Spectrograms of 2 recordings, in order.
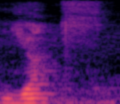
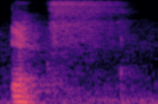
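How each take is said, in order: First: The letter name begins with a 'y' glide. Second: The letter name begins with an 'eh' vowel. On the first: The speaker calls it wrong. "not yucks" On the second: The speaker calls it right. "not yucks"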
